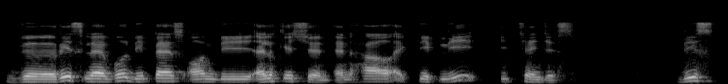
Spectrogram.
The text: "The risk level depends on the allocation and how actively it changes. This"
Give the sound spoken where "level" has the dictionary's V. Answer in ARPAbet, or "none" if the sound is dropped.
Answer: V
